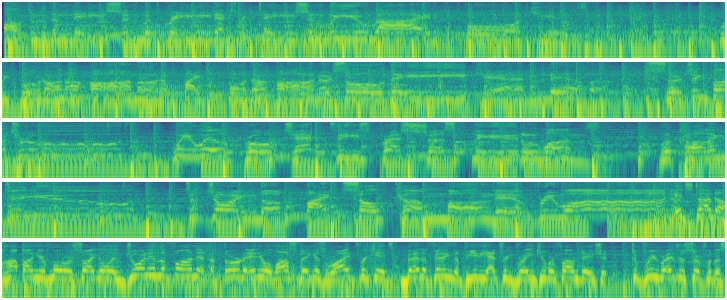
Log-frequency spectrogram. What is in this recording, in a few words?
radio psa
